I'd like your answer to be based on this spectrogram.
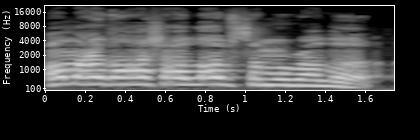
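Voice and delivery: high-pitched fangirl gush; imitated gushing friend. Best friend wanting to come along, high gushing.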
